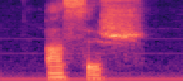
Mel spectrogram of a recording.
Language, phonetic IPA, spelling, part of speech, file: Polish, [ˈasɨʃ], Asyż, proper noun, Pl-Asyż.ogg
